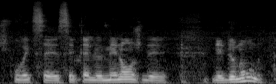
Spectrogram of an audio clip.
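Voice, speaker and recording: This man's voice has a dark, mellow tone. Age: 60s. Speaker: sound engineer. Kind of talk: casual chat. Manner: halting, many repetitions.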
